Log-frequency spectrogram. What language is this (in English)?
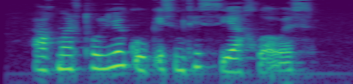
Georgian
